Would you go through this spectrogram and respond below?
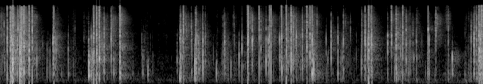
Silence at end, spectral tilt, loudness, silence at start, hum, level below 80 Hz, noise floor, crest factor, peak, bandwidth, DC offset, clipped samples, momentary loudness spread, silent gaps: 0 s; 0 dB/octave; -20 LUFS; 0 s; none; -50 dBFS; -43 dBFS; 22 dB; 0 dBFS; over 20 kHz; under 0.1%; under 0.1%; 10 LU; none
